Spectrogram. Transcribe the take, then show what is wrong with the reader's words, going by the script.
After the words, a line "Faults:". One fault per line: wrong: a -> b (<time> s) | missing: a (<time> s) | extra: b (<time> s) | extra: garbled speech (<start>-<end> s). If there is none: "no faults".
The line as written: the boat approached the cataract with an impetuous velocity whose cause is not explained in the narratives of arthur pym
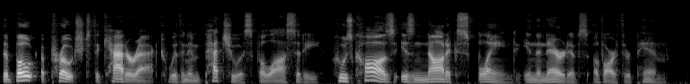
the boat approached the cataract with an impetuous velocity whose cause is not explained in the narratives of arthur pym
Faults:
no faults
